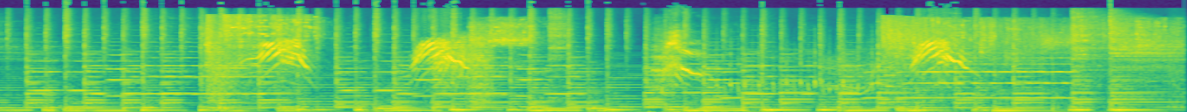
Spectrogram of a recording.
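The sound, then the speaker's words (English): A female cat meows repeatedly, about four drawn-out, wavering cries spaced a few seconds apart, loud over a steady background of music with a pulsing low beat. “we need to talk about cat”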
